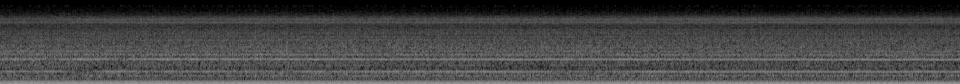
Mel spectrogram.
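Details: 2006 Acura TSX 2.4L K24 idling after new alternator install, charging now over 14 V: steady even hum with faint constant electrical whine, no knocks or squeal; healthy running.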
